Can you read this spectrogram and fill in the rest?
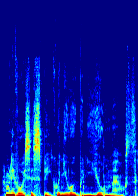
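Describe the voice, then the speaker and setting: A British woman playing a composed, probing, ominous interrogator in a whispered, breathy ASMR roleplay, questioning deliberately. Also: low voice, expressive, mellow, full character voice. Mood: eerie, probing. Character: composed, probing female interrogator of possessed people at a sinister institute.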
